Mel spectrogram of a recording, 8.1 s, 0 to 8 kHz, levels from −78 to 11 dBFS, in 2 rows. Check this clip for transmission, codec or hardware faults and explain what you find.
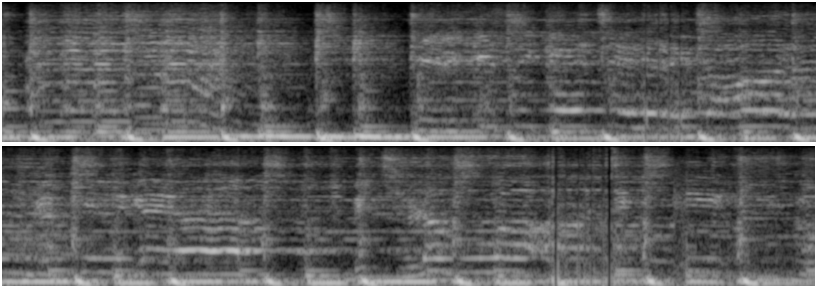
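Two kinds of fault are present: processor overload crackle in two bursts, and a short stretch of sound dropped by the voice detector. The call path itself carries the G.722 wideband band limit, with nothing above 8 kHz.

Processor overload crackle occurs from 3.21 to 3.39 s and again, longer, from 6.81 to 7.13 s. The processor fell behind and kept missing the deadlines for buffers of around 10 ms, about a handful in the first burst and well over a dozen in the second. Each missed buffer played as silence, so the sound is chopped into a gritty, tearing crackle. On a waveform, these are repeated flat gaps with abrupt edges. On a spectrogram, they are thin vertical broadband clicks at each edge.

The sound dropped by the voice detector comes at 7.43 to 7.49 s, just after the second crackle burst. For 60 ms, the sound gives way to a steady, featureless low-level hiss before returning. 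The likely cause is the sender's voice detector treating that moment as background and stopping transmission, with the receiver filling the gap with comfort noise. On a spectrogram, the signal's structure vanishes into a uniform faint noise band. On a waveform, there is a short, even, low-amplitude stretch.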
